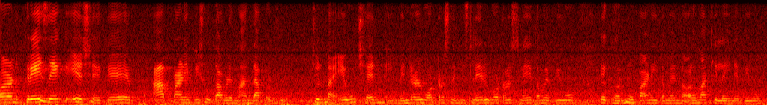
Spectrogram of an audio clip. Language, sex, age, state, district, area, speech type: Gujarati, female, 60+, Gujarat, Rajkot, urban, spontaneous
